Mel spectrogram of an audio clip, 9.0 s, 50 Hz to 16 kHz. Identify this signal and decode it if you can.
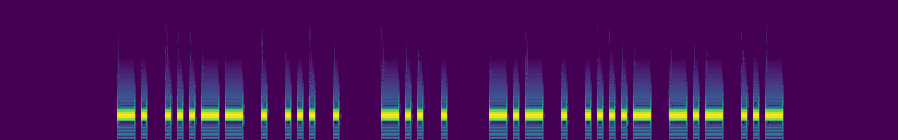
Morse code, heard as a keyed tone, about 20 wpm, 700 Hz. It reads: N3ESE DE KE4KU
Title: USA Callsign DE Callsign - 5 Characters - 20wpm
